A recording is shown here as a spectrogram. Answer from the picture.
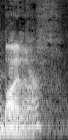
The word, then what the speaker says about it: Benioff: So Mark Benioff, is that how you pronounce that? – Yeah, Benioff.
